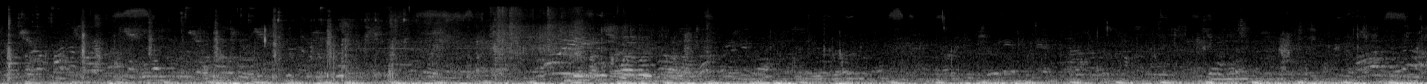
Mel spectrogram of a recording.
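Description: Passersby chat quietly nearby.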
